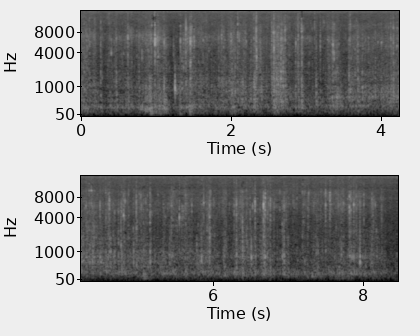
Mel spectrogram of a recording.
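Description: Fingertips pick at and stir a pile of small cardboard jigsaw puzzle pieces in a box. It makes a steady, quiet stream of soft, dry clicks and rustling taps with a few slightly louder clacks. Each tap dies away almost instantly.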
